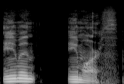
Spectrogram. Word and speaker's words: Amon Amarth: They're touring with a band with a, with a great band called Amon Armarth. I God, I'm saying that wrong. It's Amon Amarth, um, and former Arizona State head coach Tate Green busted my balls one day.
